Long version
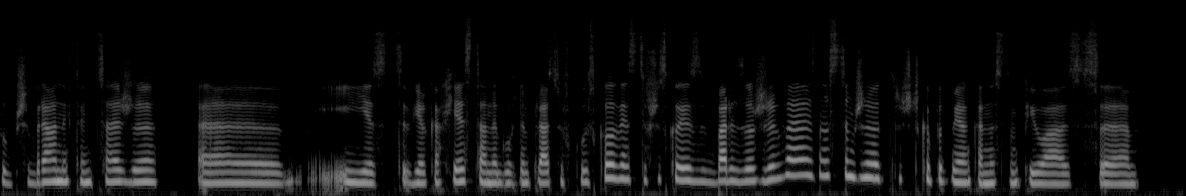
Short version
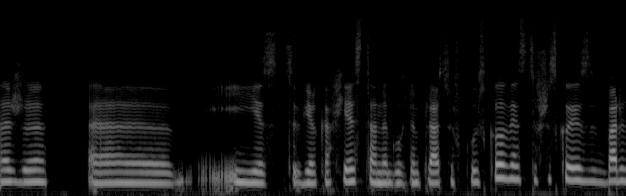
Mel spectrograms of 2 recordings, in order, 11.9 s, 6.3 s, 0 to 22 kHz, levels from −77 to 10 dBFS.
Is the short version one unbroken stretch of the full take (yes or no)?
yes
